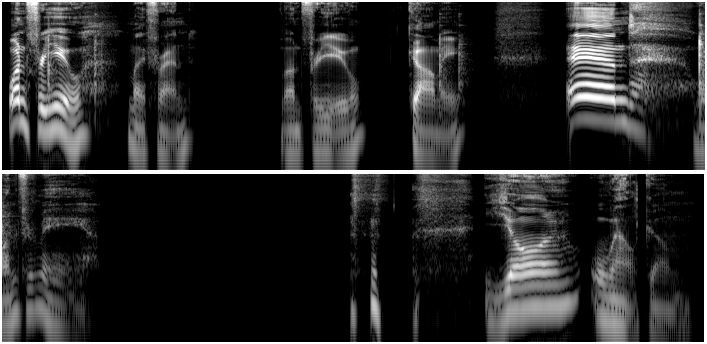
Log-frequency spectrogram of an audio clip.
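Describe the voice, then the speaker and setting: A man playing a flirty, supportive club host in an ASMR roleplay, speaking in a gentle, reassuring way. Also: medium pitch, wildly swooping pitch, drawn-out words, long pauses, no echo, full character voice. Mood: warm, playful. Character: flirty, supportive male club host comforting his friends.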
